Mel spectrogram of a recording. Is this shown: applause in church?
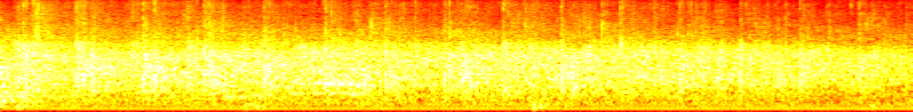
yes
